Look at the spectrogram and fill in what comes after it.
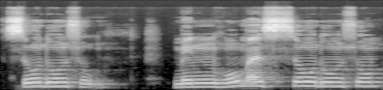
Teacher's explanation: لانا ہے، سین کے اوپر تشدید زور دیں گے، منہما السدس، سین کی سیٹی باریک ہوگی، آخر میں جو سین اس کی سیٹی باریک ہوگی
